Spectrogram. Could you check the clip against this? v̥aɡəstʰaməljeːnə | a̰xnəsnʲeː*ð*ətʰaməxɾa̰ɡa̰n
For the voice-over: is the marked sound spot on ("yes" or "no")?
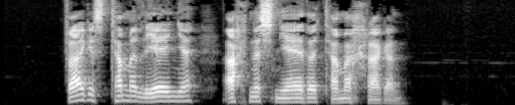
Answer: yes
